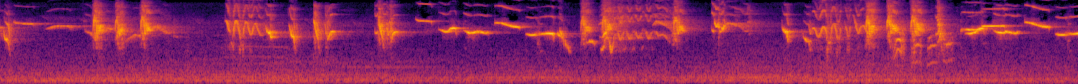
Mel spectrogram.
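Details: Oriental magpie-robin (kacer) ngeriwik lure song meant to make birds open their beaks and sing: bursts of dense rasping chatter alternating with quick whistled flourishes, with short silent gaps between phrases.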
